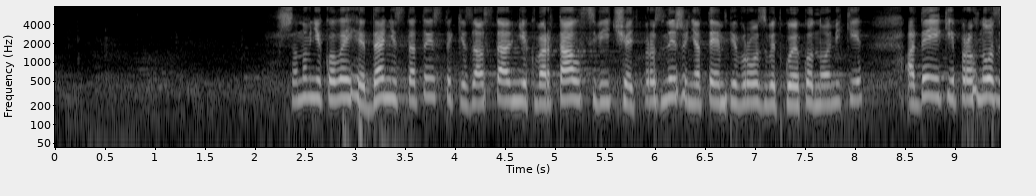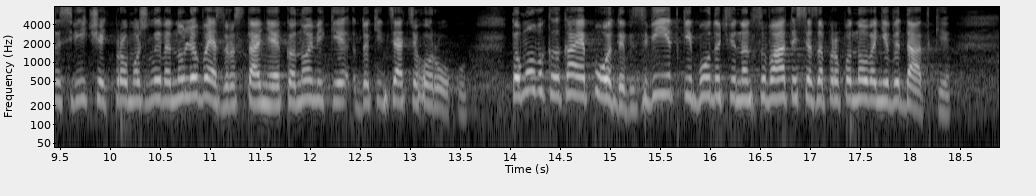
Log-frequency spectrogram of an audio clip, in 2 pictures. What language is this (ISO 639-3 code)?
ukr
